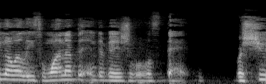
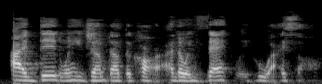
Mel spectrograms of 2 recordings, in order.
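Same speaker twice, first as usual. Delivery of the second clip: ordinary delivery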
